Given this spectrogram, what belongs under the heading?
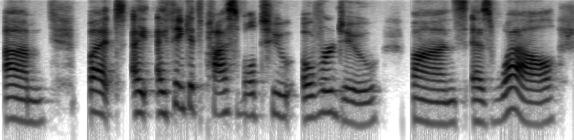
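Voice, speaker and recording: A woman with a low-pitched voice speaks as an expert guest. She explains her reasoning in a measured, conversational interview style.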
